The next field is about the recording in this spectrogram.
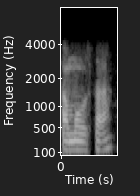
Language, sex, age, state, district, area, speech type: Hindi, male, 18-30, Madhya Pradesh, Seoni, urban, conversation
